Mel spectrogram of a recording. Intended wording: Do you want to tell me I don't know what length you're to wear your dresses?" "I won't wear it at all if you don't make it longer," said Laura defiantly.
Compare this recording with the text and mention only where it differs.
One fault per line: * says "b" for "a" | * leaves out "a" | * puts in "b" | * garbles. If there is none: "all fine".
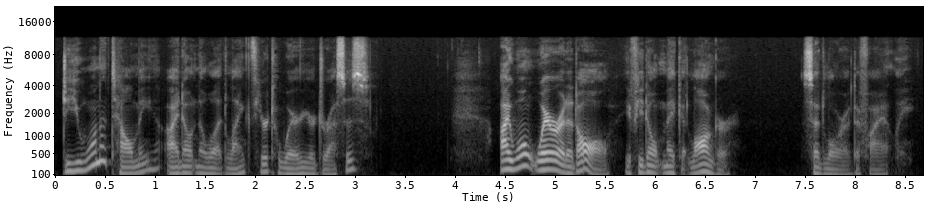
all fine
